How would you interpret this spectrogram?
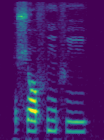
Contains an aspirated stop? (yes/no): no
